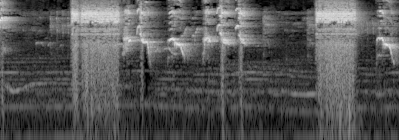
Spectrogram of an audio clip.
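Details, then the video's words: Rolling song of an oriental magpie-robin, full of isian fill-in phrases and aimed at provoking rival birds; two loud harsh rasping bursts frame a run of high, sliding whistles and chirps. "ngeroll ngeluarin isian, 💯 Efekti buat pancing emosi, dongkrak 🐦 burung kacer"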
